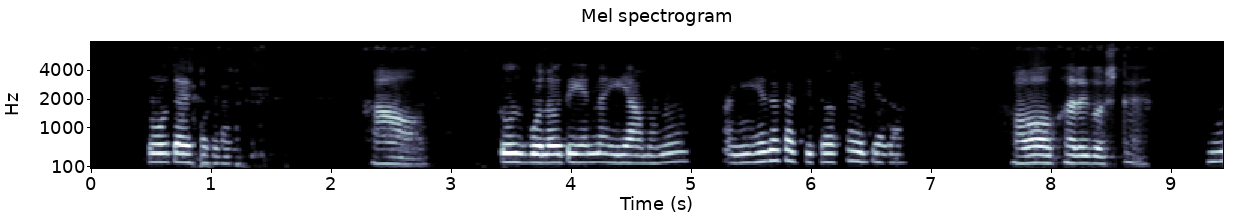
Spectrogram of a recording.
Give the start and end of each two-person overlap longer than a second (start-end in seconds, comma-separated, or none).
none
